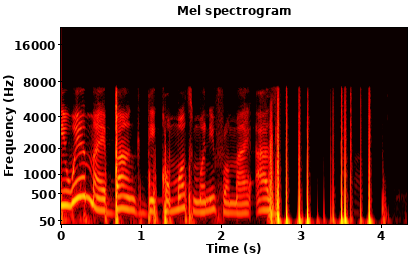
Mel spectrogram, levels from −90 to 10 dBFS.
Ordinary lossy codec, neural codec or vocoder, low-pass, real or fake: none; none; 7.2 kHz; real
